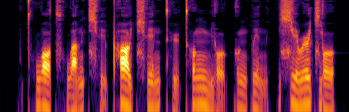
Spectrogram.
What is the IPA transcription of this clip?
t̪ʰwɔ˥˩ t͡sʰwa˧˥nt͡ɕʰḭ˨˩ pʰɑ˥˩ʊ̯t͡ɕʰi˧˥nt̪ʰy̰˨˩t̪ʰʊ˥ŋ mjo̰˨˩ʊ̯ kʊ˥˧ŋpi˥˩n | ɕi˥˩ɻɻ̩˥t͡ɕjo˨ʊ̯

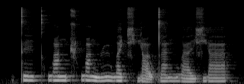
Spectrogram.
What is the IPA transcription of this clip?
t̪e˥ɪ̯ kʰwɑ˥ŋ ʈ͡ʂʰwɑ˥˧ŋɻɻ̩˥˧wä˥˩t͡ɕʰjɑ̰˨˩ʊ̯ t̪a˥nwa˧˥ɪ̯ɕjä˥

